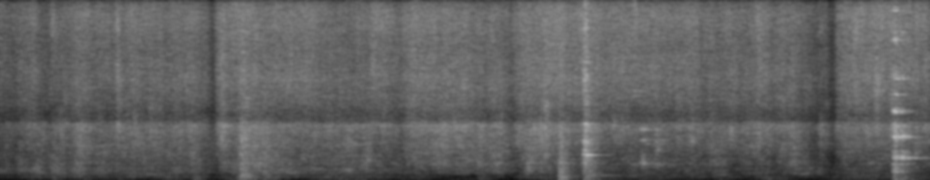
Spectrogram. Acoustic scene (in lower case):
kitchen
